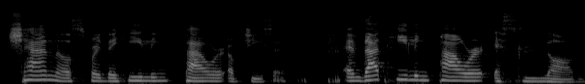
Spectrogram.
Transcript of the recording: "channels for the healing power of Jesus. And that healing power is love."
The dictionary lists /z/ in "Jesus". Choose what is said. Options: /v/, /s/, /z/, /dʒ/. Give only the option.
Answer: /s/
